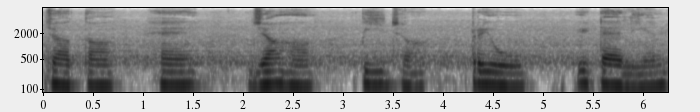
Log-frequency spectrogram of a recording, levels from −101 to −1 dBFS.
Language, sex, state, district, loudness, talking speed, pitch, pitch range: Hindi, male, Haryana, Rohtak, -19 LUFS, 65 wpm, 125 Hz, 120-130 Hz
